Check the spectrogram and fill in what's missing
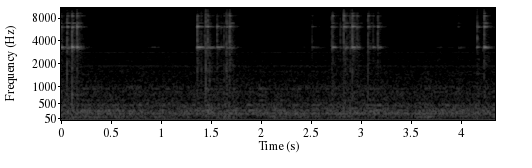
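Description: Long silver acrylic nails tap and scratch a colorful glass bottle in quiet, irregular bursts of bright clicks. Each tap gives a short glassy ping near 3.3 kHz with faint higher overtones that fades within a fraction of a second.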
